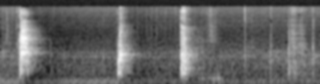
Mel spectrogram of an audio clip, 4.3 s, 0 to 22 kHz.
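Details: A 52-day-old Maltese puppy gives three sharp, high yapping barks spaced about a second apart.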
